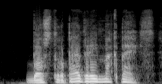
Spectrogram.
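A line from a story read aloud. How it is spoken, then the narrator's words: Exclaiming. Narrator (Italian): io esclamai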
